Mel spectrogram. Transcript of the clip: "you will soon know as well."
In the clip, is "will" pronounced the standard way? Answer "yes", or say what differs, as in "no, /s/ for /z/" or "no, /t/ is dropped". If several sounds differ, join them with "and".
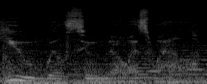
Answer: yes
